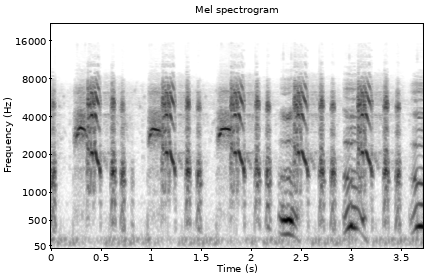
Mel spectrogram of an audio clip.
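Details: Francolin, known locally as teetar, giving its loud call. Ringing multi-note phrases repeat roughly every second. Each phrase opens with a high whistle and runs into clipped, harsh notes. Some notes arch down in pitch, with nothing else audible.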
